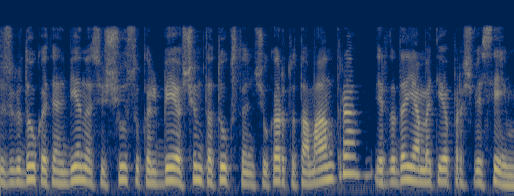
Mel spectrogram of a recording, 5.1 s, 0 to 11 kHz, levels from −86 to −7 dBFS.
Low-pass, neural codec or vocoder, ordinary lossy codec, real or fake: 7.2 kHz; none; MP3, 64 kbps; real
